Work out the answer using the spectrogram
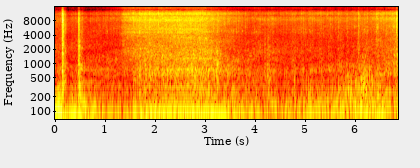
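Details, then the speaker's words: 1979 Chevy C10 inline six that sat eight years: rough, lumpy idle with a plump-plump stumble, about to die; a cylinder cutting in and out, suspected fouled spark plug. "It seems to have a cylinder that's coming in and out, so I imagine that there's a fouled out spark plug in there somewhere."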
